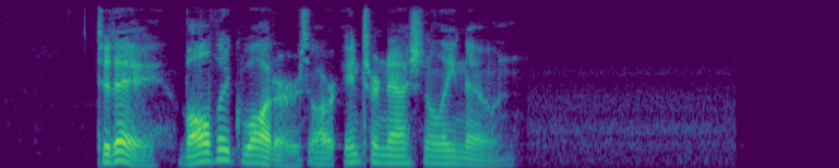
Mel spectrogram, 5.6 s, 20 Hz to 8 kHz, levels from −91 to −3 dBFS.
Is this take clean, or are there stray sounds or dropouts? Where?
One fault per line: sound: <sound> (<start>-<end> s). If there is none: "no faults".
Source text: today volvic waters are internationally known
no faults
